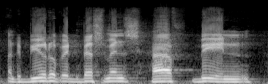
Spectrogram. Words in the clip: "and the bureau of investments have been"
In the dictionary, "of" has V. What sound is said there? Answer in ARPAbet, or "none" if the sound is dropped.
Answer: P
